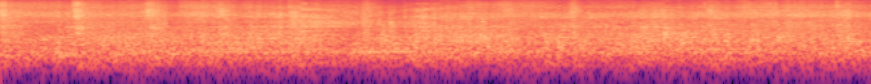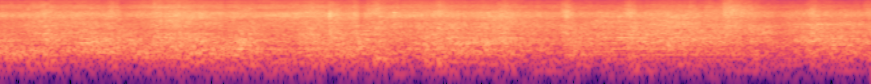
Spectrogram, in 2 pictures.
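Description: A train running along the track with a steady noise that eases slightly near the end.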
